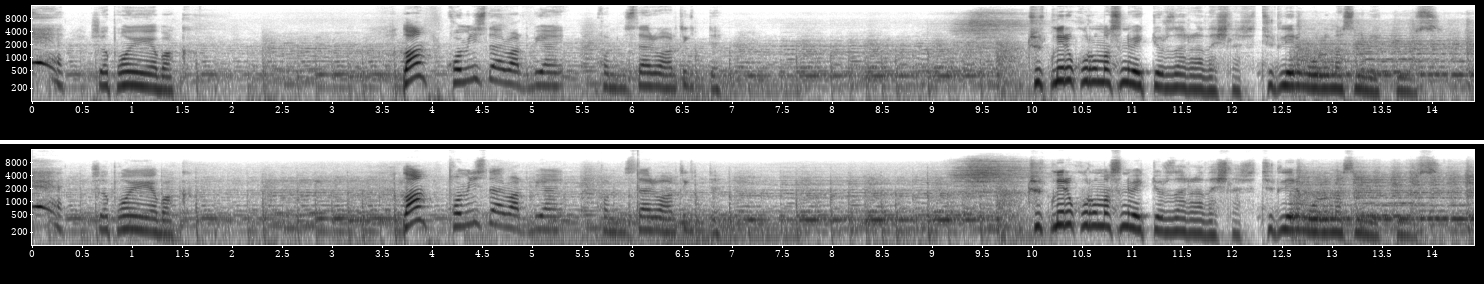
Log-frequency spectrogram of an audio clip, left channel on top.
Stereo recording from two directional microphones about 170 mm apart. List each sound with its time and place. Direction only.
0.0 s speech: 25° left (ahead or behind)
3.7 s speech: 20° left (ahead or behind)
9.1 s music: 20° right (ahead or behind)
10.0 s speech: 15° left (ahead or behind)
12.6 s a woman's voice: 20° right (ahead or behind)
13.0 s speech: 15° left (ahead or behind)
14.2 s music: 20° right (ahead or behind)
